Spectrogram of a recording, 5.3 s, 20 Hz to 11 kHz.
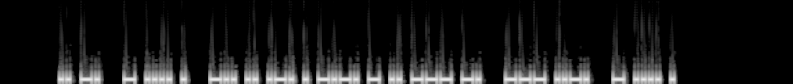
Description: Morse code, heard as a keyed tone, about 50 wpm, 700 Hz. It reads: IN THE DIRECTION OF THE
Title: Sets of 5 Words 50wpm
